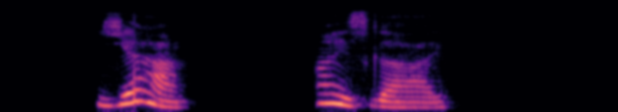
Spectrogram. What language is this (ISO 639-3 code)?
lav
